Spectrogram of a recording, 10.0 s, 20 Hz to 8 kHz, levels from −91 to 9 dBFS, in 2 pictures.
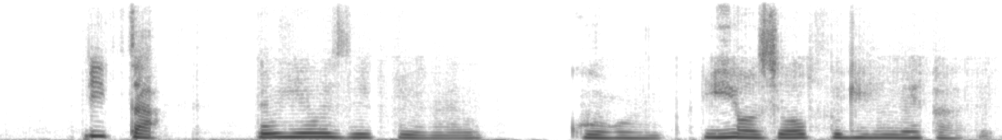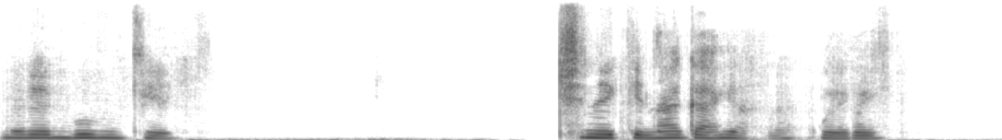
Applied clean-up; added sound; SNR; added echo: neural mask model DeepFilterNet 3.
